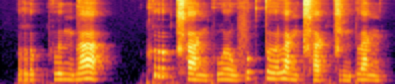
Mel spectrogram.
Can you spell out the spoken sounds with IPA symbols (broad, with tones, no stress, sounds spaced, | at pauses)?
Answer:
r o˨˩ k̚ pʰ l ɯ˧ ŋ d aː˥˩ | kʰ r o˥˩ k̚ t͡ɕʰ aː˨˩ ŋ kʰ w ɤː˨˩ w f o˥˩ k̚ t ɤː˦˥ l a˧ ŋ t͡ɕʰ a˨˩ k̚ t͡ɕ ɯ˩˦ ŋ p l a˧ ŋ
